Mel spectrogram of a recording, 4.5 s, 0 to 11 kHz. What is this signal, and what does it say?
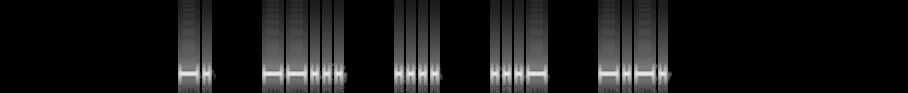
Morse code, heard as a keyed tone, about 40 wpm, spaced as for 23 wpm, 700 Hz. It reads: N7HVC
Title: USA Call Signs - 5 Characters - 3x Character Spacing - 40wpm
